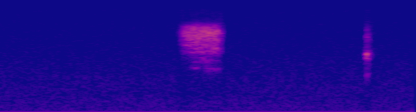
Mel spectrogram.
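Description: Near silence between a teacher's spoken sentences, with one short faint hiss about a second in.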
